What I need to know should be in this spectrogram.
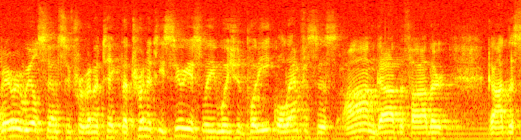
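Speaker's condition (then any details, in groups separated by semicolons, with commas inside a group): No condition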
